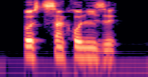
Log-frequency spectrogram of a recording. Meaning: to dub (add sound to a film)
- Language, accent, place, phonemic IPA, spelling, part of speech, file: French, France, Lyon, /pɔst.sɛ̃.kʁɔ.ni.ze/, postsynchroniser, verb, LL-Q150 (fra)-postsynchroniser.wav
